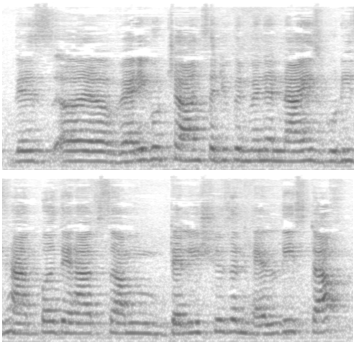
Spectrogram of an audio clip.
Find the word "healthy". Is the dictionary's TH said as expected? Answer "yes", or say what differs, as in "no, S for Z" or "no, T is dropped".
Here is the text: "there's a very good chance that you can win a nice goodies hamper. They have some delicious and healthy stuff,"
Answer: no, T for TH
